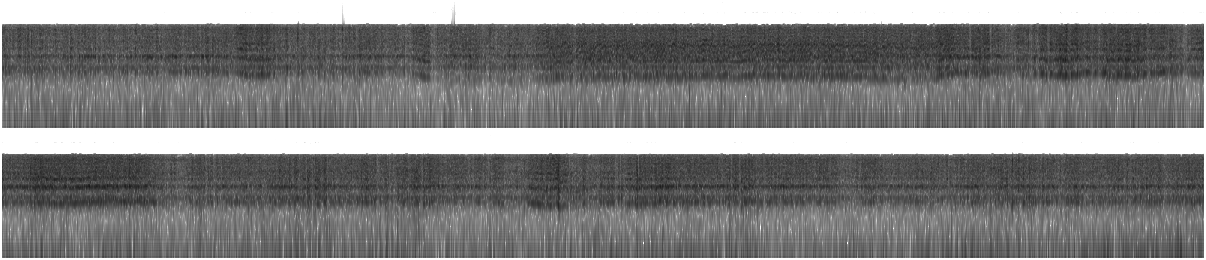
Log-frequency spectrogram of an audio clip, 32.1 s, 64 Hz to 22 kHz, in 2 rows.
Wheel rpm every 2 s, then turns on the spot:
230, 230, 220, 160, 160, 160, 210, 220, 220, 230, 230, 220, 230, 230, 230, 230.
none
